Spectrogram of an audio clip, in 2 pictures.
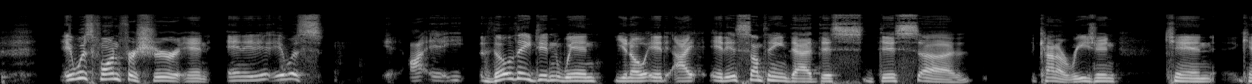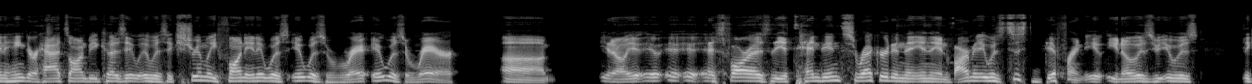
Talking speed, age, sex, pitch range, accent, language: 195 wpm, 20-39, male, 140-175 Hz, American, English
